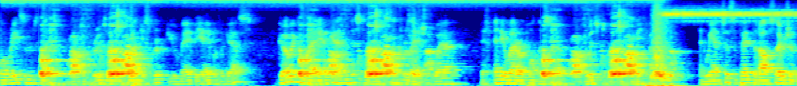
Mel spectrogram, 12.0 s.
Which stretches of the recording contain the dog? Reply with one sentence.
The dog can be heard from 0.6 to 2.0 s, from 4.5 to 6.5 s and from 8.1 to 10.1 s.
